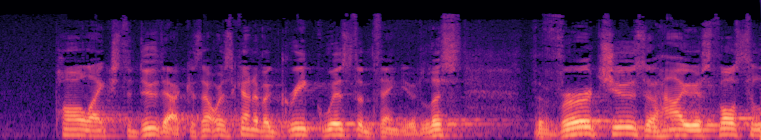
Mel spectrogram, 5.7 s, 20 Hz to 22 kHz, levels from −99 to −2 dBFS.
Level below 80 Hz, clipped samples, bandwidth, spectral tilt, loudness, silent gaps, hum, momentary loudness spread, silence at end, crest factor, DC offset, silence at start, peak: -56 dBFS; under 0.1%; 15.5 kHz; -7 dB/octave; -23 LUFS; none; none; 13 LU; 0 s; 18 dB; under 0.1%; 0.45 s; -6 dBFS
